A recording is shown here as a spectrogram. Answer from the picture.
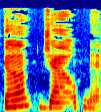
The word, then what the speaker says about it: Gajownik: So how do you say Gajownik? Gajownik? – It's Gajownik.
